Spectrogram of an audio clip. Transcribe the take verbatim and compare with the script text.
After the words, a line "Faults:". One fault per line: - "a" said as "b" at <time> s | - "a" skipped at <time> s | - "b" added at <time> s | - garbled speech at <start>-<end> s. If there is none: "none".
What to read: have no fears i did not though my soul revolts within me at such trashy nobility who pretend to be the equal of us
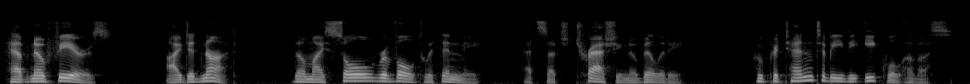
have no fears i did not though my soul revolt within me at such trashy nobility who pretend to be the equal of us
Faults:
- "revolts" said as "revolt" at 3.8 s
